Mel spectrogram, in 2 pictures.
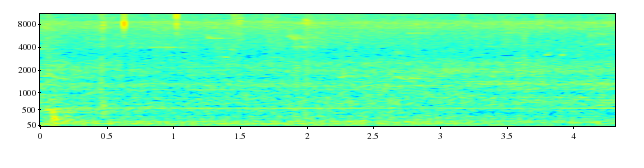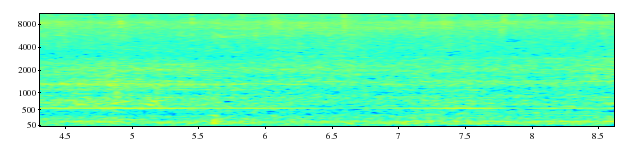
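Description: Car engine idling steadily, with a bump right at the start.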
